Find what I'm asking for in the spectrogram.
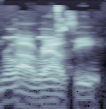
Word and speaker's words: Rousey: And that's probably a good thing, because I don't know, other than Rhonda, how do you pronounce her last name? – Rousey. Yeah.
